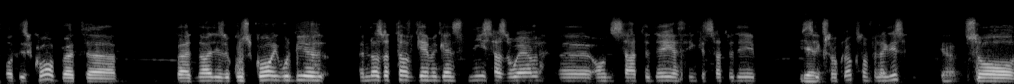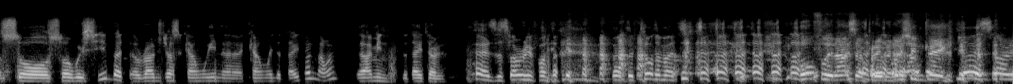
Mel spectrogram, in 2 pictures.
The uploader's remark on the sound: Live from his friends Car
